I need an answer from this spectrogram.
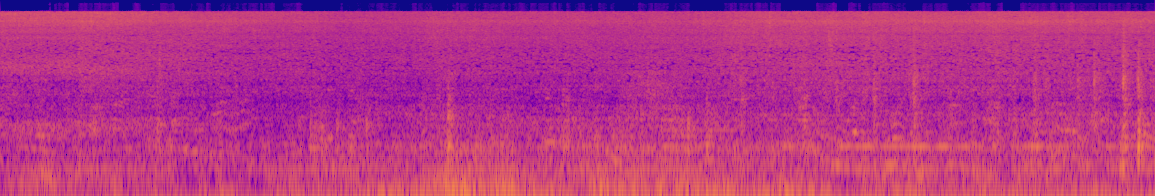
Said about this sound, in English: You just give them a stir.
